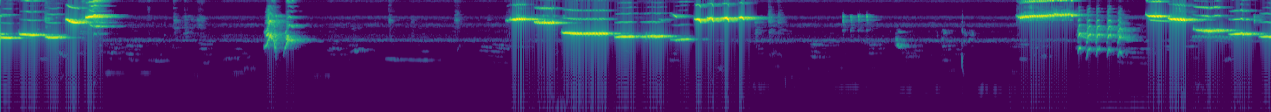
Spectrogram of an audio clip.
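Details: Excited brown-chested jungle flycatcher song used to draw a response from another bird: bursts of high clear whistles, some slurred downward, separated by silent gaps, with a sharp chip note and a closing twitter.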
